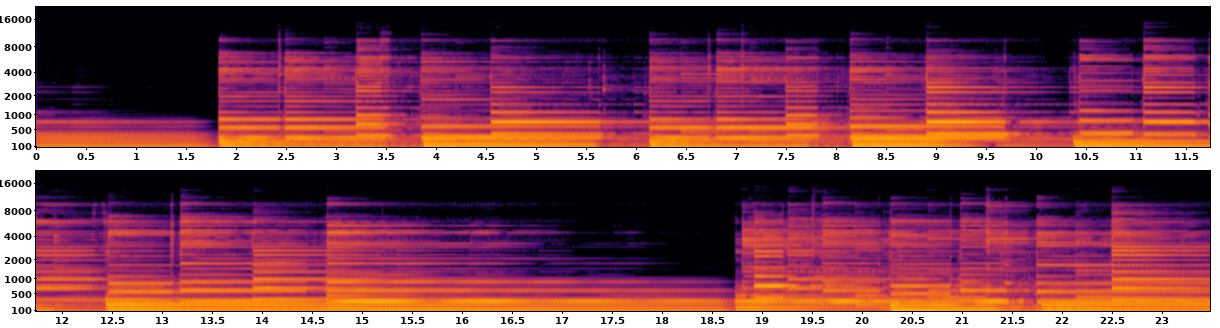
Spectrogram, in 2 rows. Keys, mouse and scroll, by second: 0.3 n, 1.5 shift+middle click, 2.2 space, 3.4-5.0 middle drag, 5.0 space, 5.3-6.0 scroll up 1, 6.0-7.3 shift+middle drag, 7.3-8.4 drag, 8.4-9.9 shift+middle drag, 10.0 scroll up 1, 10.3-10.6 scroll down 1, 10.6-11.8 shift+middle drag, 11.8-12.7 scroll down 2, 12.7-14.4 drag, 14.4 ctrl+s, 15.5 click, 16.3 ctrl+s, 16.6 middle drag, 16.8-17.3 scroll down 3, 17.3 Right, 17.6 KP_0, 17.9 scroll up 1, 18.1 scroll down 1, 18.4-18.9 scroll up 1, 18.9-21.9 drag, 21.9 ctrl+z, 22.1-23.4 right drag.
